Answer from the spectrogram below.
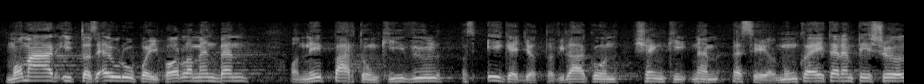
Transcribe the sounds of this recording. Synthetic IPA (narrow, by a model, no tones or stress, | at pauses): mɒmaːɾit̪ːɒzɛuɾoːpɒjipɒrlɒmɛnd̪bɛn | ɒneːpːaːrt̪o̞ŋkiːvylɒzeːɡɛɟːɒt̪ːɒvilaːɡo̞nʃɛŋkinɛmb̥ɛseːlmuŋkɒɦɛjt̪ɛɾɛmt̪eːʃrøːl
